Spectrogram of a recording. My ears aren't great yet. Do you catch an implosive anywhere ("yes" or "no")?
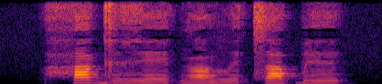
yes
